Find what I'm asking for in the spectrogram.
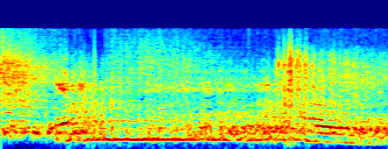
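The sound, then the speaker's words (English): A giant squid sound effect from a radio drama, a loud, continuous growling roar like a revving engine, held steady with a slowly drifting low tone. “Dad, what was that? It must be that squid. I never heard such a sound before.”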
